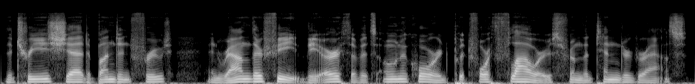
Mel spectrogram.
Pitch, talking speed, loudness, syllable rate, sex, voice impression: 110 Hz, 190 wpm, -17 LUFS, 4.2 syllables/s, male, masculine, adult-like, slightly soft, slightly sincere, calm, friendly, slightly sweet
